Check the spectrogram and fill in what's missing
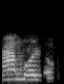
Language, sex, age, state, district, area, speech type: Gujarati, female, 18-30, Gujarat, Surat, urban, conversation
